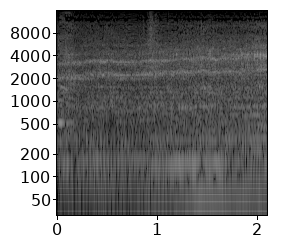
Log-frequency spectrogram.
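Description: A motor vehicle's engine running nearby, growing gradually louder.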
